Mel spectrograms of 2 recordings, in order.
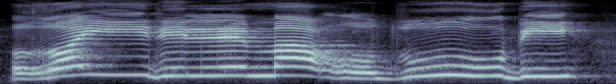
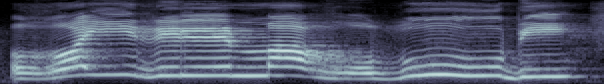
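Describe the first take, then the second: The two takes are said the same way.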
